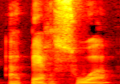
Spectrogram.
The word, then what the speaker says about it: aperçois: Bueno, vamos a aprender y aquí como te lo conté, la CCD se pone para que sea el sonido S y no K. Así, j'aperçois, tu aperçois, il ou elle aperçoit, nous apercevons, vous apercevez, elle ou ils aperçoivent.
